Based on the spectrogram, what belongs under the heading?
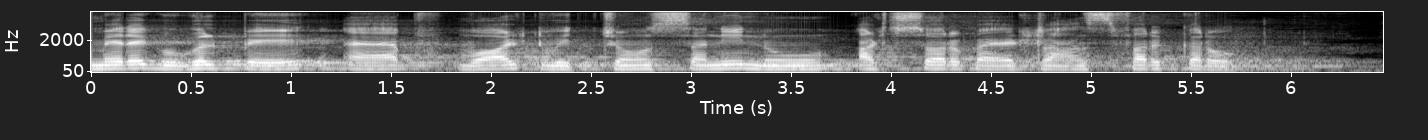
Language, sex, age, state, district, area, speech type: Punjabi, male, 30-45, Punjab, Patiala, urban, read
